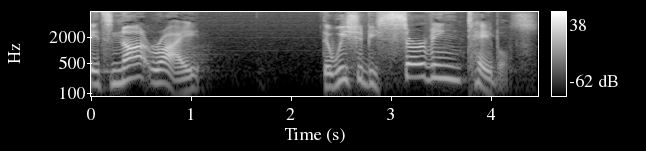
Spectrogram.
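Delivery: normal talking voice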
